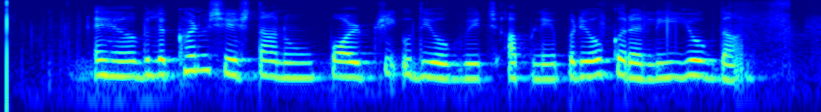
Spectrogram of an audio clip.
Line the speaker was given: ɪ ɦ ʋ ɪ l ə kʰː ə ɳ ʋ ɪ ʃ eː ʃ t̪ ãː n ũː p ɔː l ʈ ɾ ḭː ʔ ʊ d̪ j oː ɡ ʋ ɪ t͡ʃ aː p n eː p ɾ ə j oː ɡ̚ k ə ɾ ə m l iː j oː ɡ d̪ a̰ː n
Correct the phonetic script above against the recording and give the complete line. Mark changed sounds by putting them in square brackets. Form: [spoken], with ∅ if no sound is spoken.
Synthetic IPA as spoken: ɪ ɦ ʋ ɪ l ə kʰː ə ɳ ʋ ɪ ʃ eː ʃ t̪ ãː n ũː p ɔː l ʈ ɾ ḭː ʔ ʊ d̪ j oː ɡ ʋ ɪ t͡ʃ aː p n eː p ɾ ə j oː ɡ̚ k ə ɾ ə [n] l iː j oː ɡ d̪ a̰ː n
